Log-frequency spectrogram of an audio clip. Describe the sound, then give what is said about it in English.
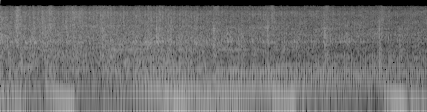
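A truck drives along a dirt road through the bush and savannah, producing a steady low rumble with rattling over the whole stretch. “Derek and Kate get back into the truck. They drive into the bush.”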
